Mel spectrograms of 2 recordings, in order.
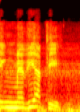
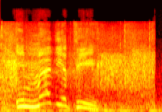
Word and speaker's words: immediately: Donald Trump, hands up Venezuela, de inmediati. No se dice inmediati, pues. Immediately.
